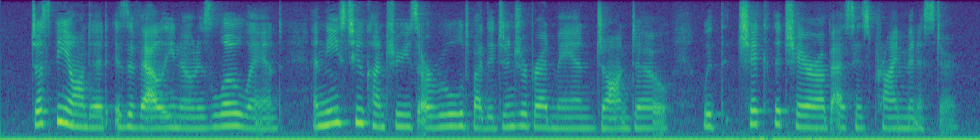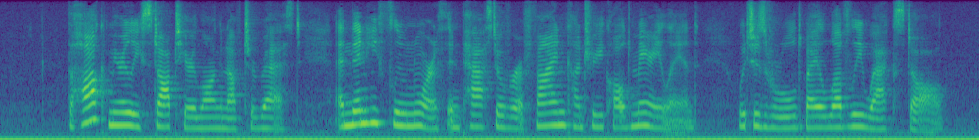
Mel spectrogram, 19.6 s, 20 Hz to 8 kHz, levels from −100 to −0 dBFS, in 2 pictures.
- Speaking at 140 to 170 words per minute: No, average, 180 wpm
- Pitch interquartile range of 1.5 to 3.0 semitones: Yes, narrow, 2.6 semitones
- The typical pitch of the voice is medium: No, high, 215 Hz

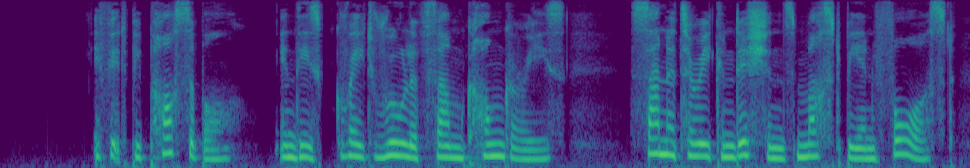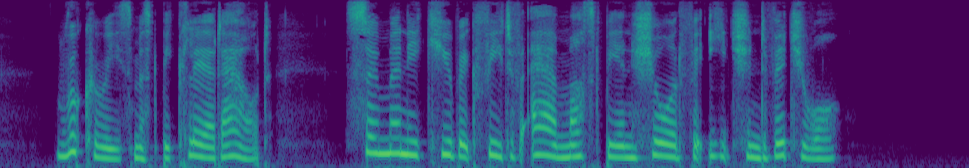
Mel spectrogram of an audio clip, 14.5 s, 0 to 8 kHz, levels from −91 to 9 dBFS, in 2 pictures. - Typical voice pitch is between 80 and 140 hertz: No, high, 210 Hz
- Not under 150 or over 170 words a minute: No, slow, 135 wpm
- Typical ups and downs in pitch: Yes, average, 3.5 semitones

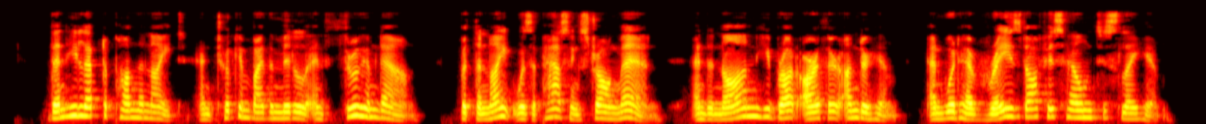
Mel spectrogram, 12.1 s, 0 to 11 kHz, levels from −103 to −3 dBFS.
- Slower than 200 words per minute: No, fast, 205 wpm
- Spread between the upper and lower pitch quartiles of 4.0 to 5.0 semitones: Yes, average, 4.7 semitones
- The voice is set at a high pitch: No, medium, 180 Hz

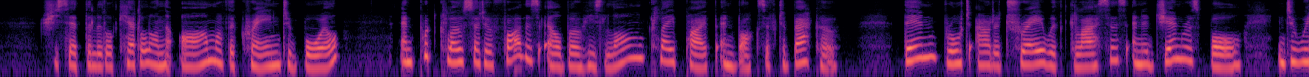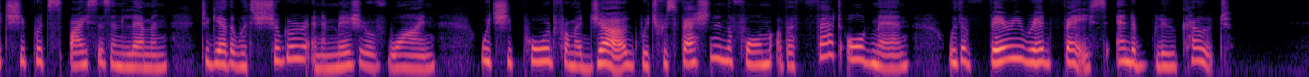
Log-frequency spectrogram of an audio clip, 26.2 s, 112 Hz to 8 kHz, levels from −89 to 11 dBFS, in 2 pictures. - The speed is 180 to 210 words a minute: Yes, average, 185 wpm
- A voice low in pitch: No, high, 235 Hz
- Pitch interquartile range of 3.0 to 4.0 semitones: No, average, 4.5 semitones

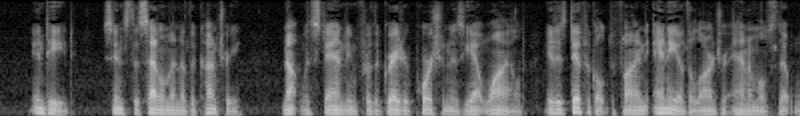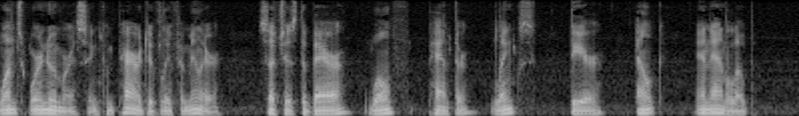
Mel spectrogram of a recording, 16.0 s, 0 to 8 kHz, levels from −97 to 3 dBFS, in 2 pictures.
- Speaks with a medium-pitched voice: No, very low, 80 Hz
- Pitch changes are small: No, average, 3.2 semitones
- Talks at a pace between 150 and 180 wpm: Yes, average, 160 wpm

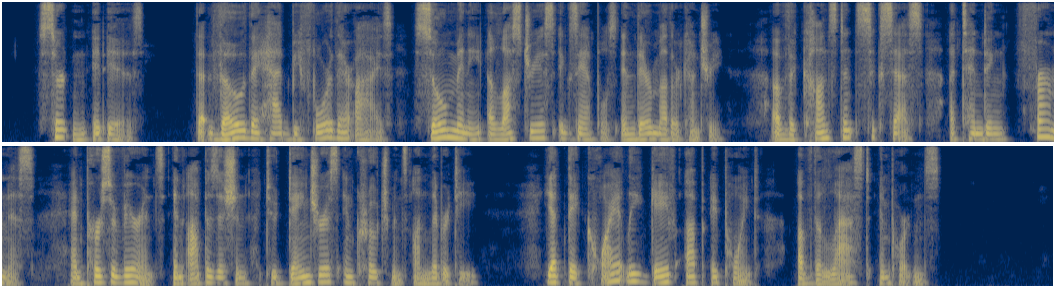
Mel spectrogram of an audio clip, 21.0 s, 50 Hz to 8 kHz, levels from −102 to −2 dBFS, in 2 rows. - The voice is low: Yes, low, 125 Hz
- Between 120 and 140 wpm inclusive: Yes, slow, 135 wpm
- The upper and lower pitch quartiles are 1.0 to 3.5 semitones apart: Yes, average, 3.2 semitones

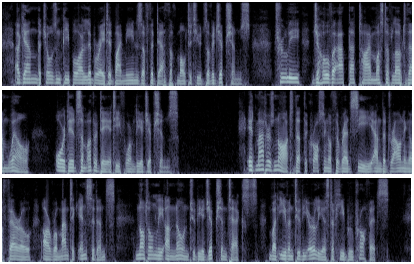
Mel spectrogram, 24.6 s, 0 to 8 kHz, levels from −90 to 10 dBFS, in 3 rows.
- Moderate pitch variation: Yes, average, 3.9 semitones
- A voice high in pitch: No, low, 110 Hz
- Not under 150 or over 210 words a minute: Yes, average, 160 wpm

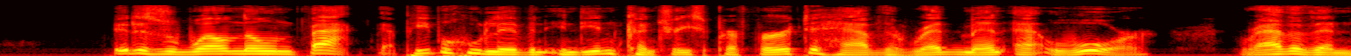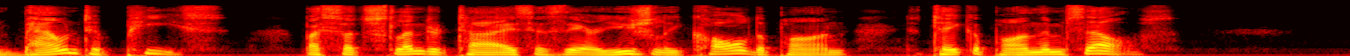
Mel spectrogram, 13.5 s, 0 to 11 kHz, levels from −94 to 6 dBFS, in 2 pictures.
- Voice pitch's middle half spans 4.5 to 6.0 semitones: Yes, average, 4.9 semitones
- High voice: No, low, 130 Hz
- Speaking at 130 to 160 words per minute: No, average, 180 wpm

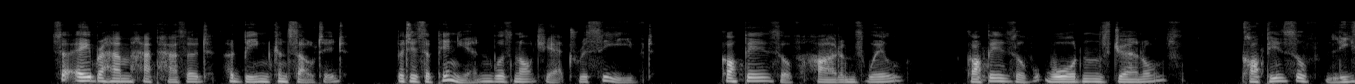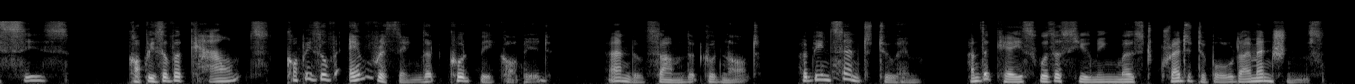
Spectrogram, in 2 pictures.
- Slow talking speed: Yes, slow, 115 wpm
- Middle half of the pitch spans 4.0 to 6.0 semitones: Yes, wide, 5.5 semitones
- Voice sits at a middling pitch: No, low, 125 Hz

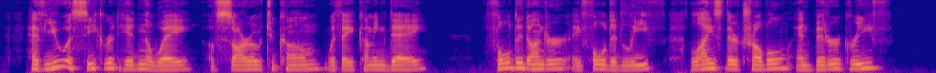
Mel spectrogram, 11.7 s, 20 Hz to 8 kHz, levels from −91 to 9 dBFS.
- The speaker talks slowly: Yes, slow, 130 wpm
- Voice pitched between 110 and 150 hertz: Yes, medium, 140 Hz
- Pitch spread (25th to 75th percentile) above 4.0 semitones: No, average, 2.8 semitones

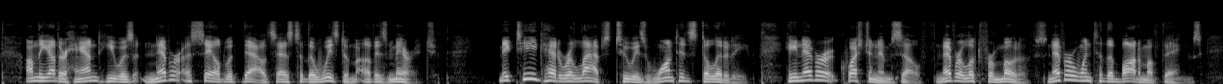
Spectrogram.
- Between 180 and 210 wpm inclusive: Yes, average, 190 wpm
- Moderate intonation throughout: No, wide, 6.9 semitones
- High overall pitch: No, low, 135 Hz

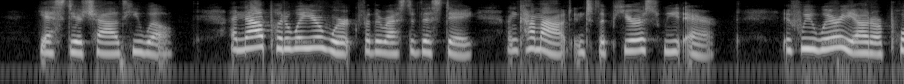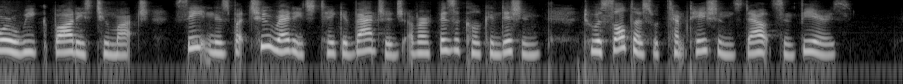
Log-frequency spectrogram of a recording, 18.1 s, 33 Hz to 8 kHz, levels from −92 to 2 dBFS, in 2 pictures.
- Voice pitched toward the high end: Yes, very high, 265 Hz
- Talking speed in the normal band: Yes, average, 180 wpm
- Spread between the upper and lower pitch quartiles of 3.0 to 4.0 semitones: Yes, average, 3.4 semitones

